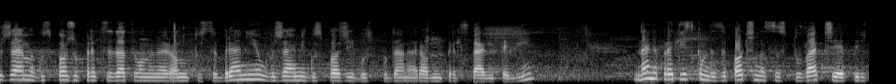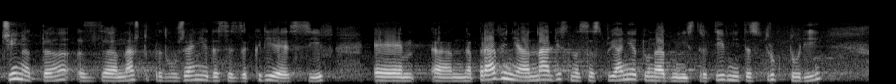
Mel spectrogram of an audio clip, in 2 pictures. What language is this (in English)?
Bulgarian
